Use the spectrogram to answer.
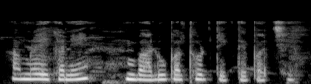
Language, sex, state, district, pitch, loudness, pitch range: Bengali, female, West Bengal, Cooch Behar, 225 Hz, -15 LUFS, 215-240 Hz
